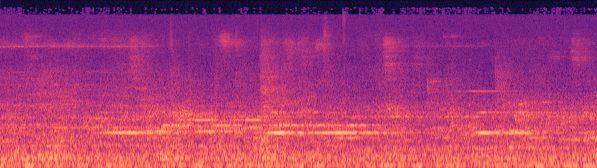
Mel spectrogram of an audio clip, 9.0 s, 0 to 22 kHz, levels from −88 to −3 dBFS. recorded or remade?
recorded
